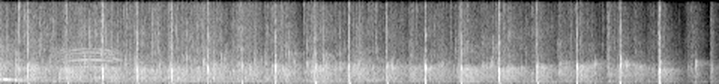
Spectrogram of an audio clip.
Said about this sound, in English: Let's give him a round of applause, seriously.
